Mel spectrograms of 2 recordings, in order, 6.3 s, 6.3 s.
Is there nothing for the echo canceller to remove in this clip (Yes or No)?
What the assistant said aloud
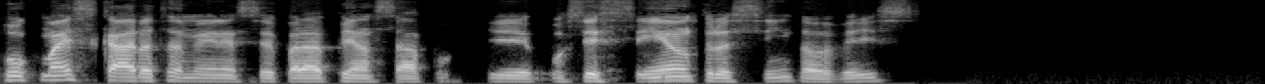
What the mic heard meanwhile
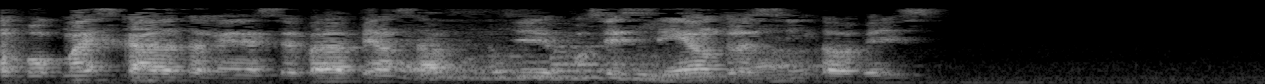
No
